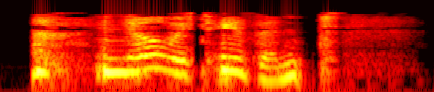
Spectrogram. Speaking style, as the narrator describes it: Emma replied, laughing

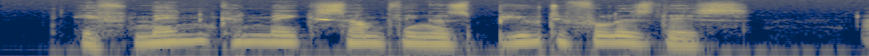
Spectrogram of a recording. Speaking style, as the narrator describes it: Anne whispered

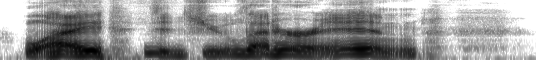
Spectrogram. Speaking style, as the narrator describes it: she moaned

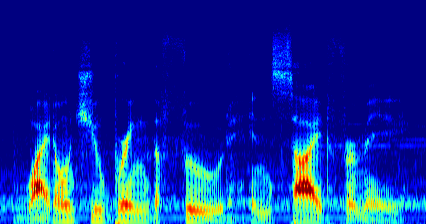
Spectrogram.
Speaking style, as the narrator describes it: said, almost in a demanding tone

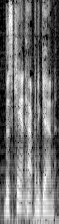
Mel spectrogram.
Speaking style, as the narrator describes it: I said, my voice sharper than I meant

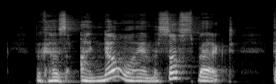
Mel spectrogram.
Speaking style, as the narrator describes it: the other replied eagerly

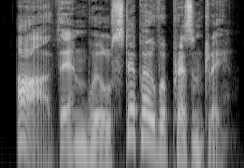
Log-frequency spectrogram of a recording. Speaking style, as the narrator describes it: said the Colonel, coolly

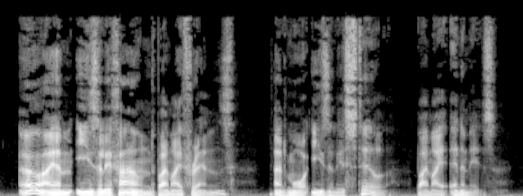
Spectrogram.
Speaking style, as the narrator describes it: replied Rashleigh coolly

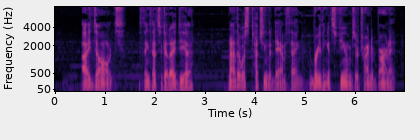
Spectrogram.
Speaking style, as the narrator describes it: Stephanie said

